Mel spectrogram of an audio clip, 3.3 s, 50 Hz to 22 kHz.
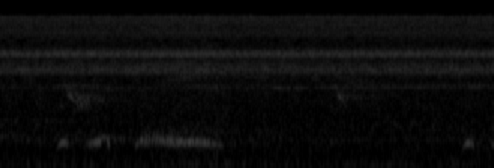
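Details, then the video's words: Spotted dove kept as a trapping decoy, recorded 31 May 2022: soft short coos leading into a sustained low coo, then a pause and the start of another short note, with faint hiss throughout. "Pikat Tekukur"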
